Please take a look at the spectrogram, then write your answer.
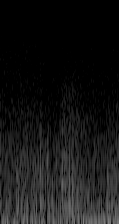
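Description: Steady rain with a continuous thunder rumble in the city-building video game Simburbia, a dense, even wash of sound that holds at constant low loudness and has no voices.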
